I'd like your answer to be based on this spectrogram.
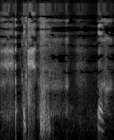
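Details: A few forceful, explosive, voiced sneeze bursts separated by brief pauses; deliberately induced by a person who has been sneezy and may be getting a cold; phone recording.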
